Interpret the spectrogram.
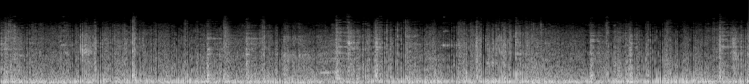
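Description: Freight train rolling past close by: a loud, steady low rumble of wheels on rail with frequent sharp clicks and clacks.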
